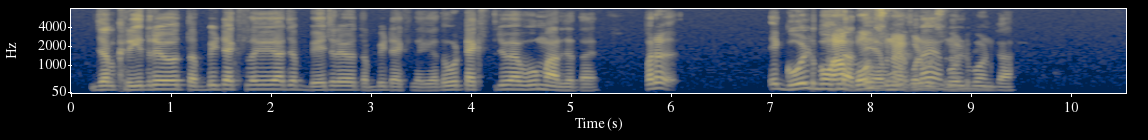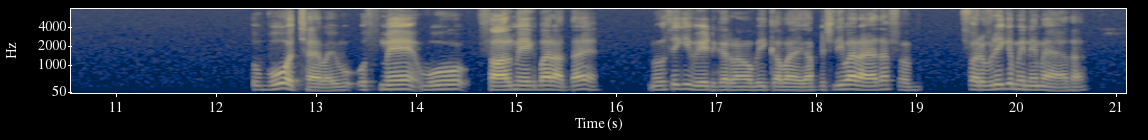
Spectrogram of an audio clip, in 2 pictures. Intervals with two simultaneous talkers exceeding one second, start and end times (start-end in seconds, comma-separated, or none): 7.6-9.2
